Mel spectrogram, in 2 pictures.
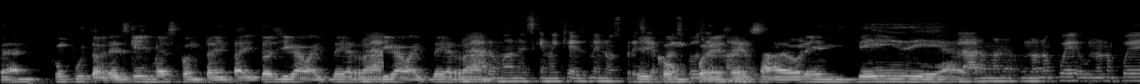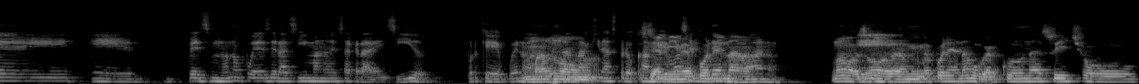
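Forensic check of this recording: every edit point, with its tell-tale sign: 3.83 s: repeat of the last 1 s

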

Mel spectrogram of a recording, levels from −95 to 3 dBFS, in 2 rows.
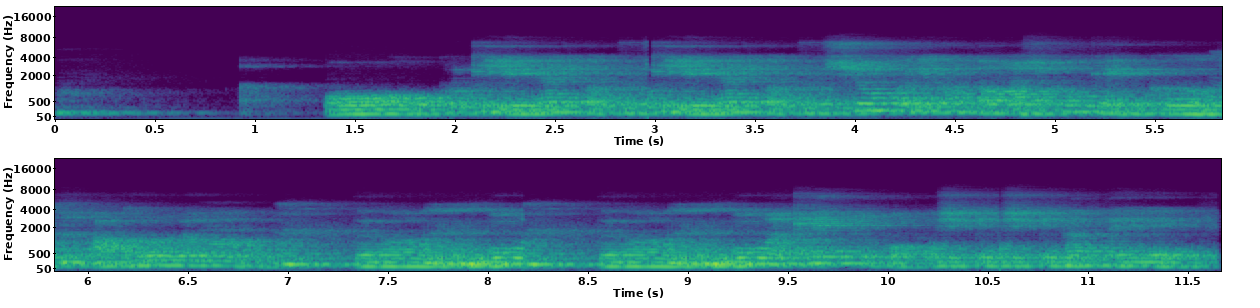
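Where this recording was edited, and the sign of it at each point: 2.97 s: repeat of the last 0.9 s
8.18 s: repeat of the last 1.22 s
10.56 s: repeat of the last 0.32 s

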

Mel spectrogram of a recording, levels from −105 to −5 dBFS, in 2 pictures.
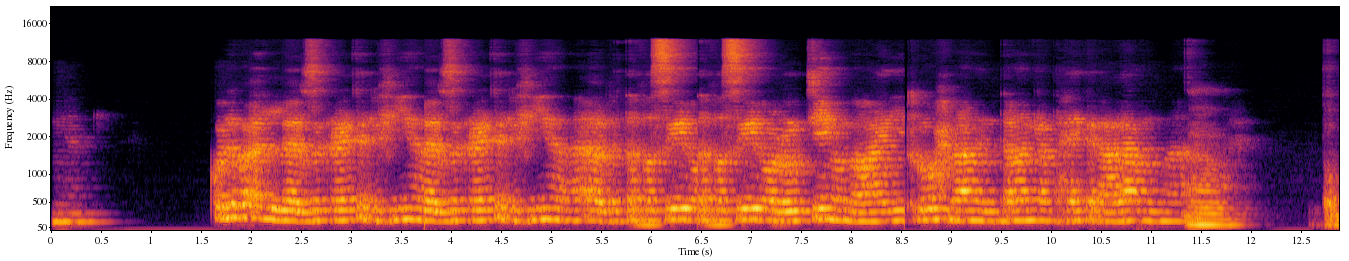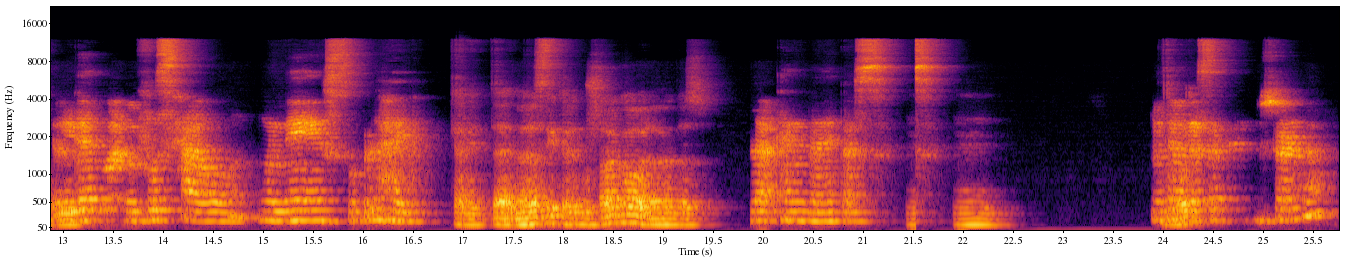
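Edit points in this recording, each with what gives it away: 3.73 s: repeat of the last 1.38 s
6.46 s: repeat of the last 0.71 s
8.53 s: sound stops dead
21.52 s: repeat of the last 0.47 s

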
